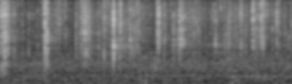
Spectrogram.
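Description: Crisp green leaf lettuce crinkling and crackling as it is folded and squeezed in the hands, a run of small, sharp crackles.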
